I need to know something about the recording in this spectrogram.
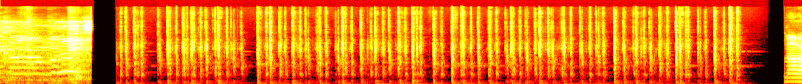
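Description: Keyboard-typing sound effect: a fast, steady run of light key clicks lasting about six seconds, with a brief pause a couple of seconds in. It follows a second of voice over music that cuts off.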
